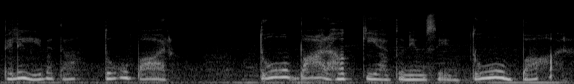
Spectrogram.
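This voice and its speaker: Whispered role-play: a scolding, possessive young woman played by a woman; dark, gravelly tone. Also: high-pitched, slow pace, a little hiss or hum, exaggerated voice.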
